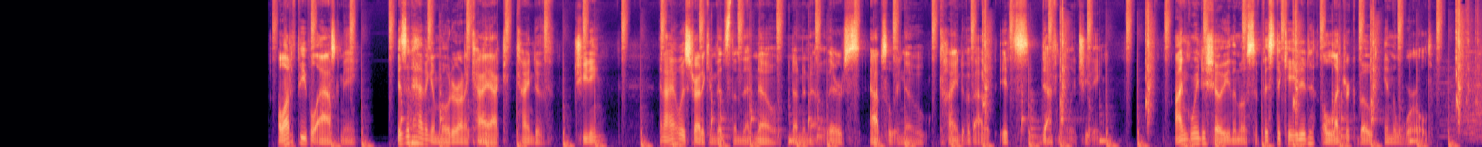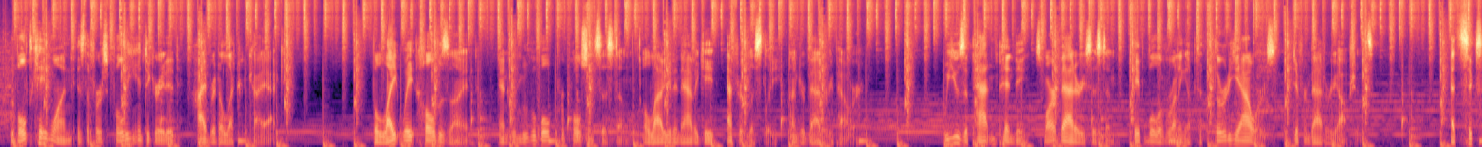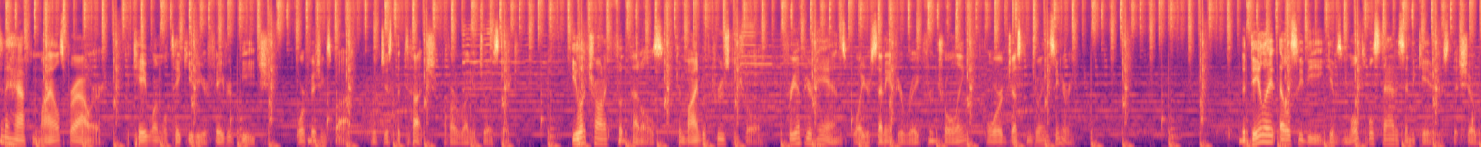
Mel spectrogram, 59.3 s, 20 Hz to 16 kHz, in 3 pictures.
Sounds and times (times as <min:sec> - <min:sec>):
Music: 0:03.6 - 0:59.2
Speech: 0:03.7 - 0:08.1, 0:08.8 - 0:14.8, 0:15.6 - 0:19.1, 0:19.9 - 0:23.6, 0:24.7 - 0:31.3, 0:32.4 - 0:38.1, 0:39.1 - 0:46.4, 0:47.1 - 0:53.9, 0:56.0 - 0:59.2.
